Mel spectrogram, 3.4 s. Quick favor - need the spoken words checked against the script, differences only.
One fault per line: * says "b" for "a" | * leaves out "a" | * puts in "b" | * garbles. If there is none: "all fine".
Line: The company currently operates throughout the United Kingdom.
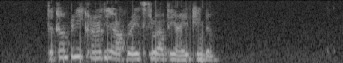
all fine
